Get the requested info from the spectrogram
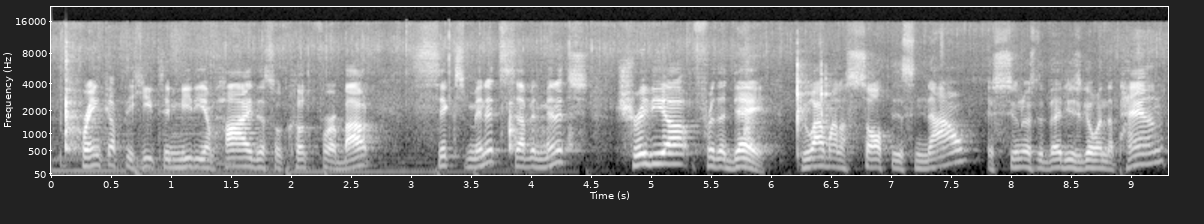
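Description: A man in his thirties hosting a cooking video in a home kitchen, energetic and jokey, chatting with his crew as he cooks. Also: on the high side. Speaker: cooking show host. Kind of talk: upbeat cooking demo.

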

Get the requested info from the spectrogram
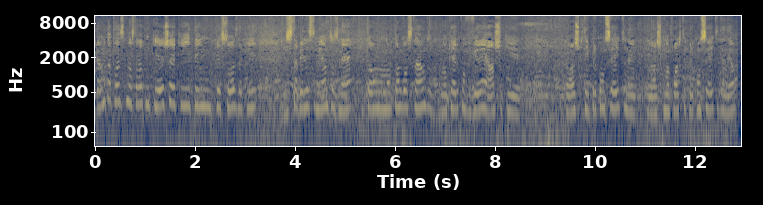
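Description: A woman's voice: high voice, steady tone, a little fast, music in the background, poor audio. A middle-aged woman interviewed on a city street, speaking emphatically. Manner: emphatic, repeats "entendeu". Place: outdoors on a busy city street.

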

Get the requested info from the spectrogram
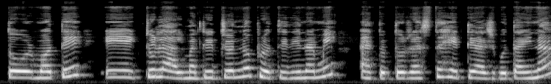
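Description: Very high voice, bossy little cartoon girl, acted by a woman, chatty, excitable, expressive. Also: natural voice. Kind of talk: children's cartoon dialogue.

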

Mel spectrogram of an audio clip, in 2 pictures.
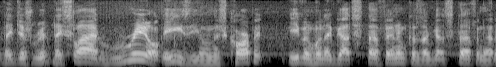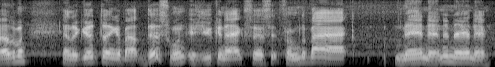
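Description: A man's voice: on the high side, slight background noise, rough recording. A man giving a folksy, rambling walkthrough of his pickup camper, filmed on a handheld phone. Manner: folksy, rambling, keeps asking "okay?". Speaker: vlogger showing his camper build. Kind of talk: casual walkthrough. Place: in and around a pickup camper shell outdoors.

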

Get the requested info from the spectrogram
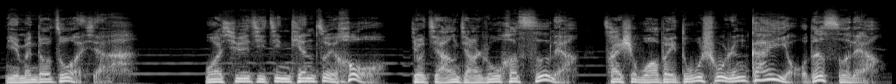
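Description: An actor playing a spirited, easygoing old Confucian scholar in an audio drama, expounding wryly and unbowed. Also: male voice, medium pitch, measured pace, breathy edge, faint music behind. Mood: proud, rousing. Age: older. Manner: wry, expounding, animated. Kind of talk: Chinese audio drama acting.

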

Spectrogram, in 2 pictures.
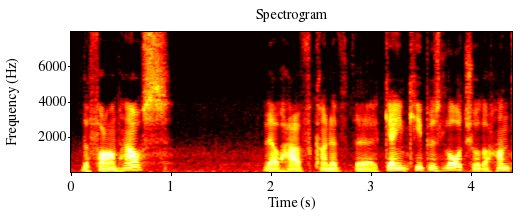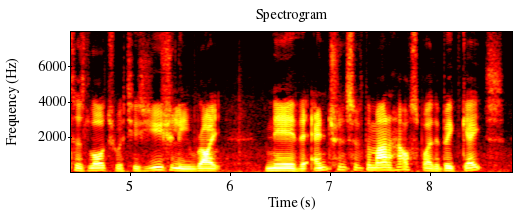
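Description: A man in his thirties with an English accent chats to the camera from a garden. His voice sits fairly low, and he rambles easily, full of fillers and little self-corrections. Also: a bit bright. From England. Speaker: outdoors vlogger. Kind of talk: casual talk to camera. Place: outdoors in a garden by a wooden shed.

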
